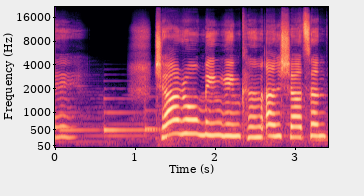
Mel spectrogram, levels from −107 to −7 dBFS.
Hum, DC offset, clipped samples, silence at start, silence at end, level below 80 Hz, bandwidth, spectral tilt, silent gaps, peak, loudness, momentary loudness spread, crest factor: none; under 0.1%; under 0.1%; 0 s; 0 s; -64 dBFS; over 20 kHz; -0.5 dB/octave; none; 0 dBFS; -14 LUFS; 20 LU; 16 dB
